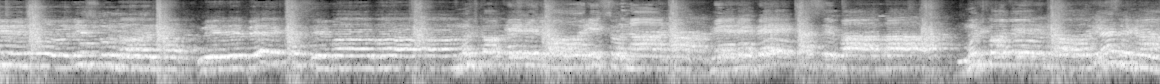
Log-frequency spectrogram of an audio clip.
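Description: Men chanting a Shia noha, a Muharram lament, together in unison without instruments. Sharp hand strikes of matam, chest-beating, keep the beat under the voices.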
